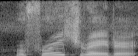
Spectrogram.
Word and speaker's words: refrigerator: from spoiling so fast refrigerator is made up with five syllables refrigerator the stress is on fridge that's why it's called fridge in short form when you separate the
